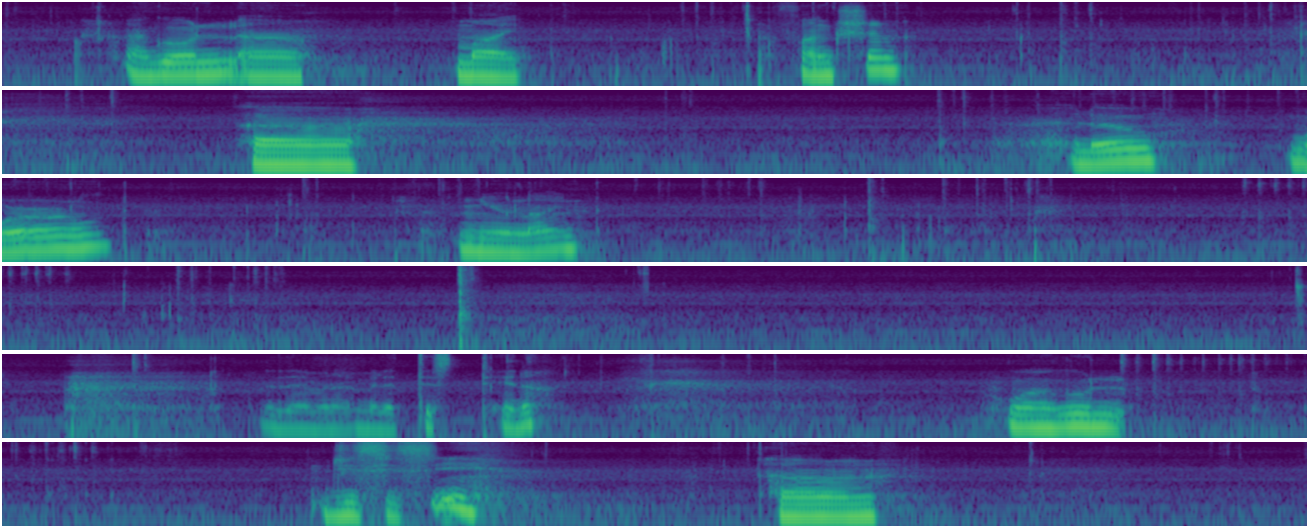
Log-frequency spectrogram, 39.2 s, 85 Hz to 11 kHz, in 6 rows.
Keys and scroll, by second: 1.9-6.8 typing, 9.8 BackSpace, 10.9-21.3 typing, 17.7 Tab, 20.4 Escape, 21.9 Return, 26.7 Return, 29.8 ctrl+l, 31.6-32.3 typing, 33.8-35.2 typing, 38.4-39.1 typing.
